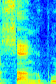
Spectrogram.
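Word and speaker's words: Tsangpo: हैं तो ध्यान रखिएगा सांगपो नदी कहते हैं सांगपो कहते हैं टी साइलेंट है यहां पर तो सांगपो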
